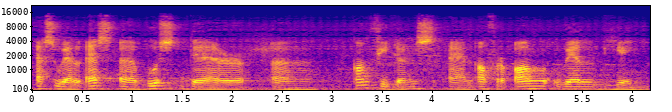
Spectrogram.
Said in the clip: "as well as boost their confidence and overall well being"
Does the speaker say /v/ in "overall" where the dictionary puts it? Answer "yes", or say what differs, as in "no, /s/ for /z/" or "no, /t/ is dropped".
no, /f/ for /v/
